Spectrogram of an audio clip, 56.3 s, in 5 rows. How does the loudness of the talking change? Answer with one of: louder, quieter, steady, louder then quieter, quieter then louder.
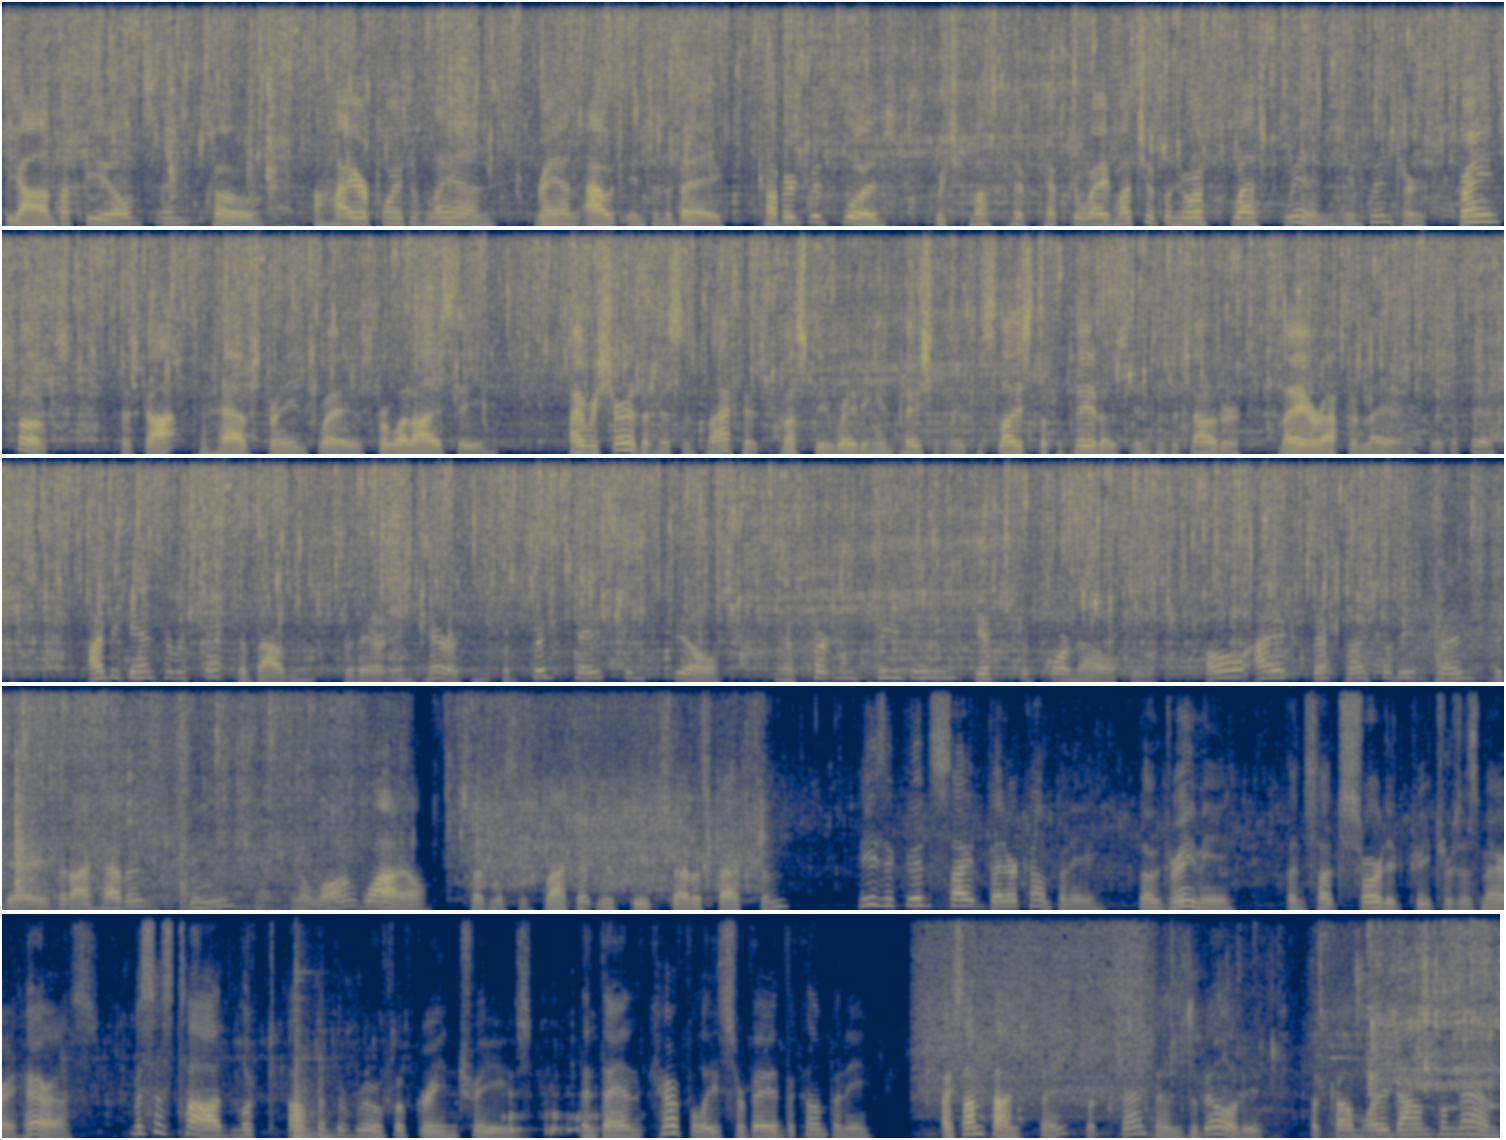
quieter.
